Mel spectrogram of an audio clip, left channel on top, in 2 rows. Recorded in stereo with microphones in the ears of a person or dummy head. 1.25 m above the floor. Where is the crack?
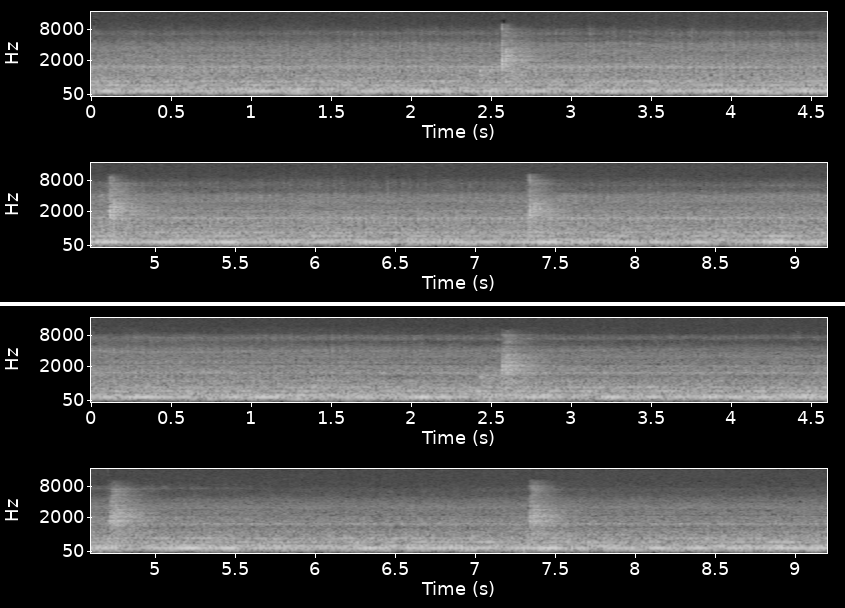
25° left (ahead or behind), 0.6 m.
